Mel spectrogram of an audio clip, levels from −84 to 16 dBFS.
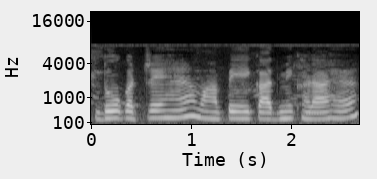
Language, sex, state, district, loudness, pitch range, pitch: Hindi, female, Bihar, Katihar, -16 LUFS, 205-225 Hz, 210 Hz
